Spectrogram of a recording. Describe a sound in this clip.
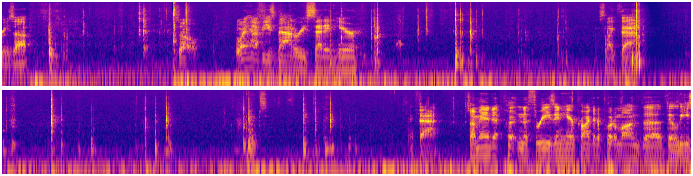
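Plastic battery packs clack and knock against each other.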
